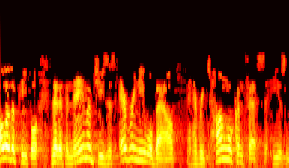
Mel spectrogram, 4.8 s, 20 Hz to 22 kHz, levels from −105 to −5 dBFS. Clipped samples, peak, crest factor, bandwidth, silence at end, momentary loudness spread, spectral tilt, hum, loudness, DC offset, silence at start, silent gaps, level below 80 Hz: under 0.1%; -2 dBFS; 20 dB; 5.8 kHz; 0 s; 11 LU; -4.5 dB/octave; none; -23 LUFS; under 0.1%; 0 s; none; -64 dBFS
